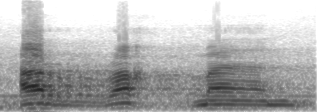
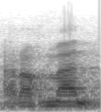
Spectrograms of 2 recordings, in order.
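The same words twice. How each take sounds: First: The r is doubled, heavy and trilled. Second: The r is short and single, not doubled. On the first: The speaker calls it right. "Iya, bergetar" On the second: The speaker calls it wrong. "ya nggak kena sabdunya"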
